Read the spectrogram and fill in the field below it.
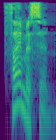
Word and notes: thymosin: British English

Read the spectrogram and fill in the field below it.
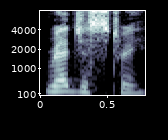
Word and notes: registry: American English

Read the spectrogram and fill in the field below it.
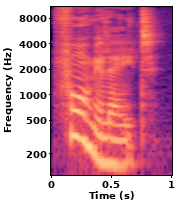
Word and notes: formulate: British English

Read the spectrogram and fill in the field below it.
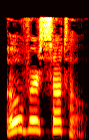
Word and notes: oversubtle: British English

